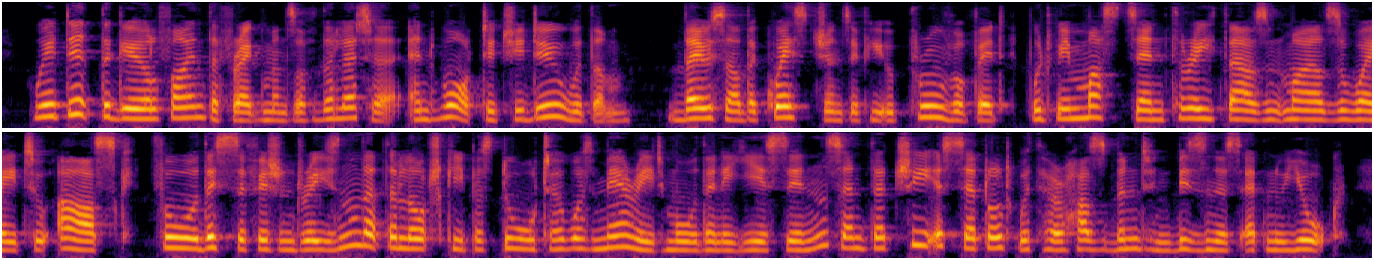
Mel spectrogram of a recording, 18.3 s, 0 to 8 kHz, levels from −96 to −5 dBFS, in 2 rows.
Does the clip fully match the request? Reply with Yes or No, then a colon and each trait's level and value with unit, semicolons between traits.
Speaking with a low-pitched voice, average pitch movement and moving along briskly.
No: high, 220 Hz; average, 3.5 semitones; fast, 215 wpm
